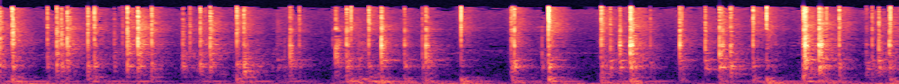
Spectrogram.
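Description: Very long acrylic nails on both hands rapidly tap and click on a hollow metal Gillette shaving foam aerosol can standing on a wooden table, with its fill level not visible. The result is a quick, dense run of bright, sharp ticks that die away almost instantly, like fast typing, over a steady low hum.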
